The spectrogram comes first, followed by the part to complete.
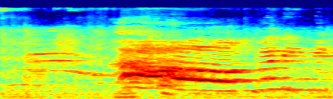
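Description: A puppy's long, high whining cry about a second in, falling in pitch, followed by a few shorter cries.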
